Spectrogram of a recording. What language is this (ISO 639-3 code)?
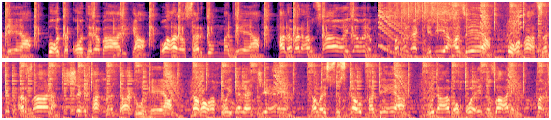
ron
